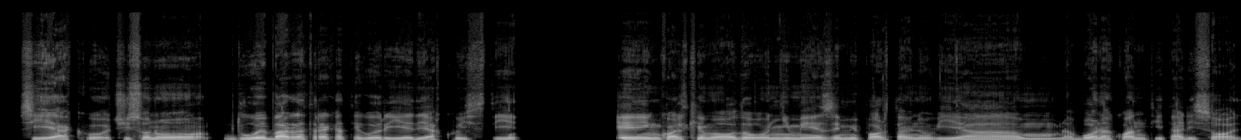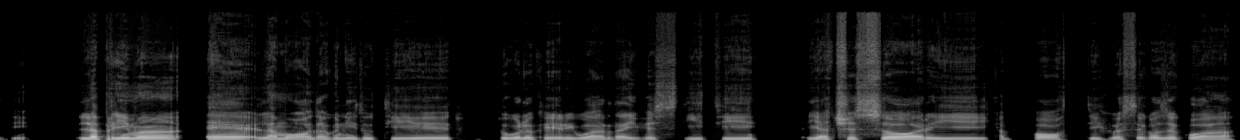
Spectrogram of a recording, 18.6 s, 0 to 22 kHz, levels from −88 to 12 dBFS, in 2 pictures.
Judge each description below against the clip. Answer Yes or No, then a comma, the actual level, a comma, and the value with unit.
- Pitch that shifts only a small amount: Yes, narrow, 2.3 semitones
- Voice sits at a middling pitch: No, very low, 90 Hz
